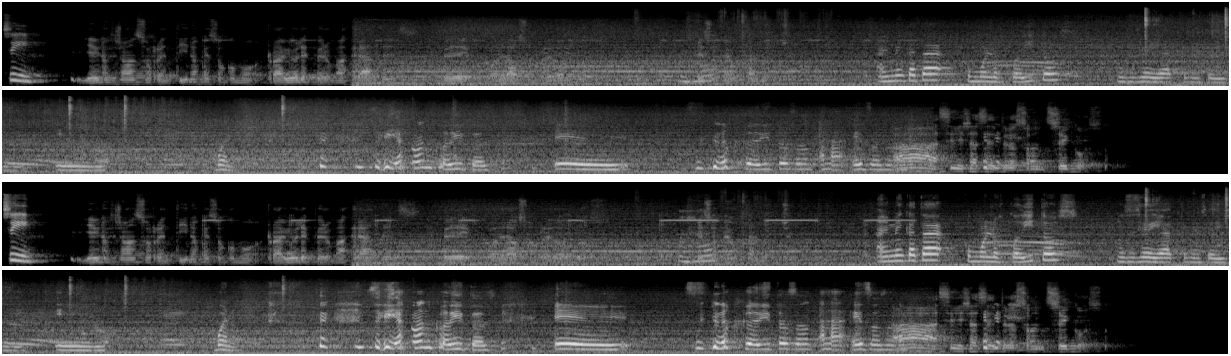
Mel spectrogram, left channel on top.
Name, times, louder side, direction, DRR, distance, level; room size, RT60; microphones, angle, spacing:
voice 1, 0.0-0.4 6.8-7.1 8.7-10.7 11.1-12.5 12.8-13.3 14.4-15.1 15.4-18.6 19.2-21.3 22.1-22.2 22.6-22.7, right 4 dB, 75° right, 15 dB, 0.8 m, -21 dB
voice 2, 0.7-6.1 6.9-7.9 13.1-13.4 21.2-23.3, equal, 10° right, 0 dB, 2.6 m, -32 dB
Alarm, 2.0-2.2 2.9-3.1 3.7-3.9 4.4-4.8 5.6-5.9 6.6-7.2 7.6-8.2 8.6-9.1 9.7-11.3 12.3-13.5 13.8-14.4 14.6-16.3, right 4 dB, 50° right, 1.3 m, -36 dB
sound 1, 3.5-21.6, left 1 dB, 40° left, 3.3 m, -33 dB
22.5 x 17.5 x 8.7 m, 0.63 s
head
